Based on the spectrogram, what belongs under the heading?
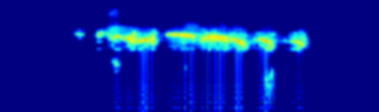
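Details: Blue rock thrush of the blue-bellied subspecies pandoo from Taiwan, singing one rich, warbled phrase lasting about one and a half seconds. The phrase runs as a quick run of fluty, slurred notes, several dipping downward at the end. The setting is quiet.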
